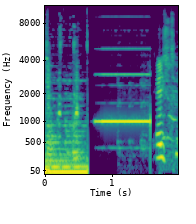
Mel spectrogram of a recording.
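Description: Edited-in comedy meme music cuts off suddenly under a second in, followed by a steady, high electronic beep lasting about a second; a man's voice then begins near the end.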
